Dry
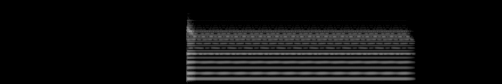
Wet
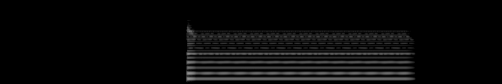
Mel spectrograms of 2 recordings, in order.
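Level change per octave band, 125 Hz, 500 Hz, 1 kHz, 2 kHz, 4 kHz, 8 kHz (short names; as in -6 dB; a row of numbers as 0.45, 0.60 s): n/a, -3.5 dB, -6.0 dB, -8.5 dB, -12.5 dB, -14.0 dB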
